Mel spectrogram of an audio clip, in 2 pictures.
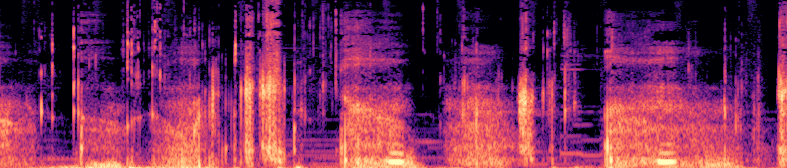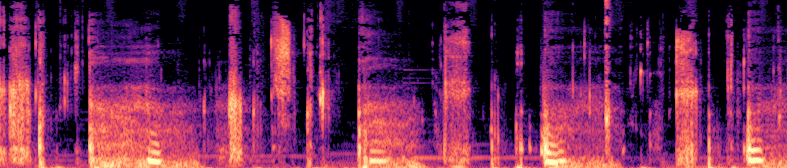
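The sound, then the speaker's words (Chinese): Wet mouth sounds of someone biting and chewing on a sausage, with many soft crunching, smacking bursts in an uneven rhythm, moderately loud and close, with no talking. “让姐姐帮你舔舔尝尝这根香肠到底是什么味道的。”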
